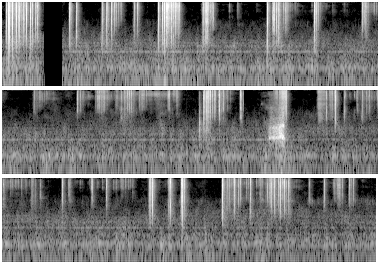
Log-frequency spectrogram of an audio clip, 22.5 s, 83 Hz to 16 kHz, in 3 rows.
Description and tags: CRT Screen Static Sparks
Me rubbing my hand on a medium-sized, powered-on CRT television, producing static-electricity sparks.
Noise-reduced. Trimmed to remove dead air and unusable audio. Notch filtered at 15660Hz to remove the CRT whine, then high-pass filtered (48dB) at 100Hz to remove handling noise (additional HPF'ing may be possible, depending on which part you end up using).
Recorded with handheld ZOOM H1 several inches/centimeters away from the screen.
electric, electrical, electricity, quiet, small, spark, sparks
